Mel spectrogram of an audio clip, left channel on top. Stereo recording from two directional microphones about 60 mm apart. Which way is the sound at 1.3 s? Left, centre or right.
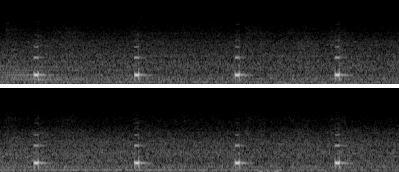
Left.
